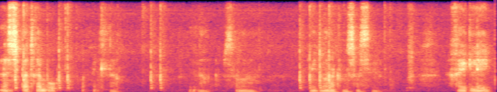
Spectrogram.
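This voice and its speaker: Low-voiced man rambling over gameplay. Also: fairly even intonation, a little slow, long pauses, noisy background. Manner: rambling, full of fillers, drifts into low murmurs. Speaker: gaming video creator. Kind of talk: casual gameplay commentary. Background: mouse and keyboard clicks.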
